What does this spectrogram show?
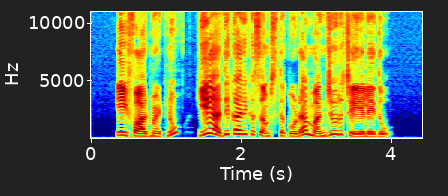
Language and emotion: Telugu, neutral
